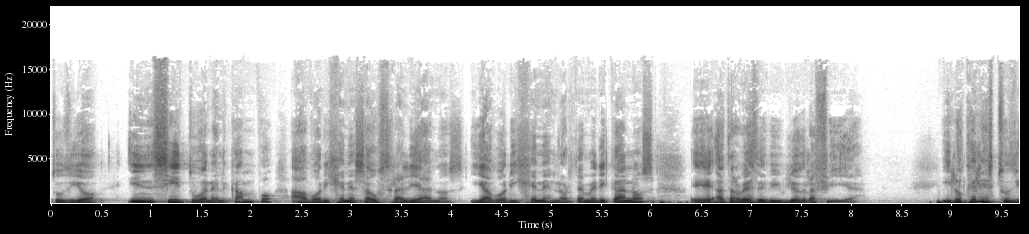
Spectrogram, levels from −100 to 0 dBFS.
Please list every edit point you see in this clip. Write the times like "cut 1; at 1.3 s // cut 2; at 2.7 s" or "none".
none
